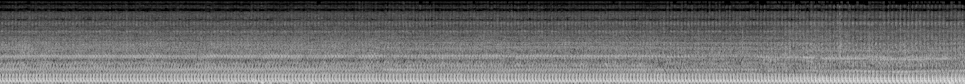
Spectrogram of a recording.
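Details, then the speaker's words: Countyline 25-ton log splitter small engine, after sitting months; carb pulled and cleaned, jets picked, gas tank cleaned, outer gasket poor. Under load while splitting beech it runs rough, uneven chug with stumbles, missing and stalling; owner suspects carburetor not keeping fuel flowing, unconfirmed. "so underload it just won't stay running you can see it's stalling out got to be carburetor but everything looks great in the carburetor I it just sounds like it's not keeping the fuel flowing"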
